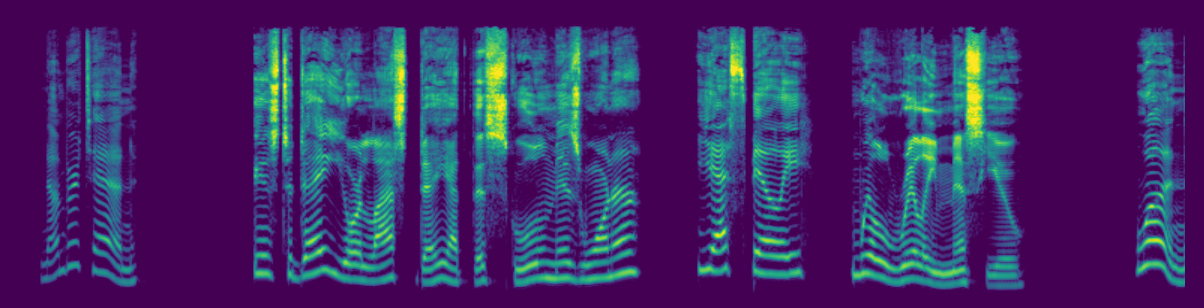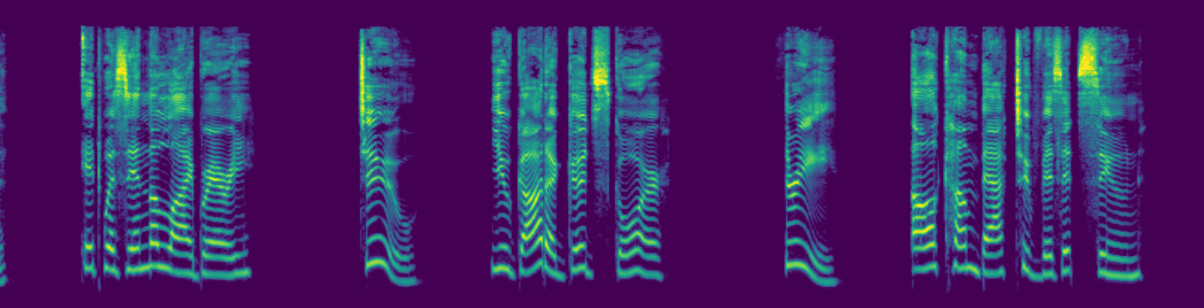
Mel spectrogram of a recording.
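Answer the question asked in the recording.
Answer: 3: I'll come back to visit soon.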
